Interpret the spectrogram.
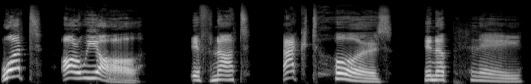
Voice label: levelup, en; Cookie Run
